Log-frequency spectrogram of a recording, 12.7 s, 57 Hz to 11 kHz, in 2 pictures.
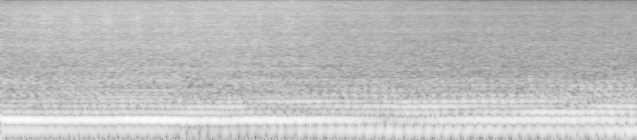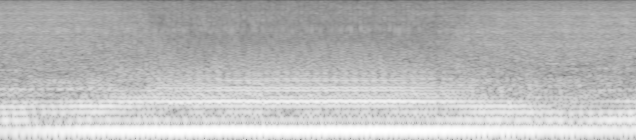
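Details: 1985 Dodge Omni GLH Turbo, Chrysler turbo four-cylinder with aftermarket PCM boost tune, in neutral inside the shop: deep, even idle with a short rise and fall in revs midway; smooth, no knocks or misses.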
